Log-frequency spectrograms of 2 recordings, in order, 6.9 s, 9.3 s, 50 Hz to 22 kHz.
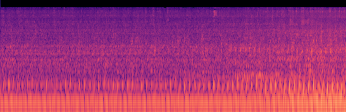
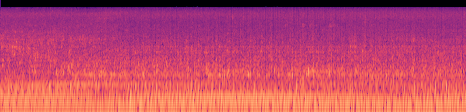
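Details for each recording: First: Miller Big 20 welder engine under repair, new spark plugs and points fitted: steady, even low thrum at idle with no misses or knocks, though idle is way too high (spec 1200 rpm, 1800 when welding); runs normally otherwise. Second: Miller Big 20 welder engine just fired up: fast, steady drone with no hunting, sounding well above its specified 1200 rpm idle (1800 rpm when welding); idle speed set too high, later corrected to proper rpm.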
